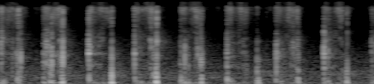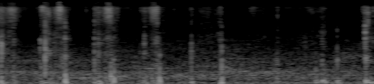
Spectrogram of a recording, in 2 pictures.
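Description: Tarot cards are shuffled by hand in a rapid series of crisp, riffling slaps and flicks, close and fairly quiet, continuing steadily throughout.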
